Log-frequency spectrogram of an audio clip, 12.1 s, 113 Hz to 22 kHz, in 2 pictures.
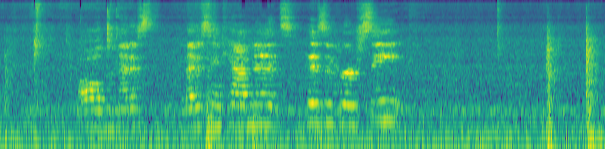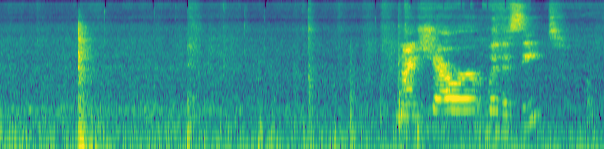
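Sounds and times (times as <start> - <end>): steady low hum: 0.0 - 12.0
cabinet door knocks and clicks: 6.8 - 7.1.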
